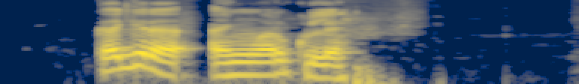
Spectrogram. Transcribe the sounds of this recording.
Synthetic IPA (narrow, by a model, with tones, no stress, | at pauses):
ka˦ɡi˦ɾa˨a˨˦wa˦ɾku˨le˦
